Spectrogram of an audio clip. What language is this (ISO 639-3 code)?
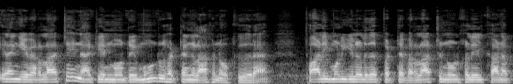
tam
